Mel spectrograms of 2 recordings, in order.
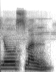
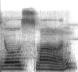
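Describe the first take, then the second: First: The final vowel is said short. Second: The final vowel is said long. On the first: The speaker calls it wrong. "you pronounce it as yosman" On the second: The speaker calls it right. "that man is a dirgha. So make sure it's yosman"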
